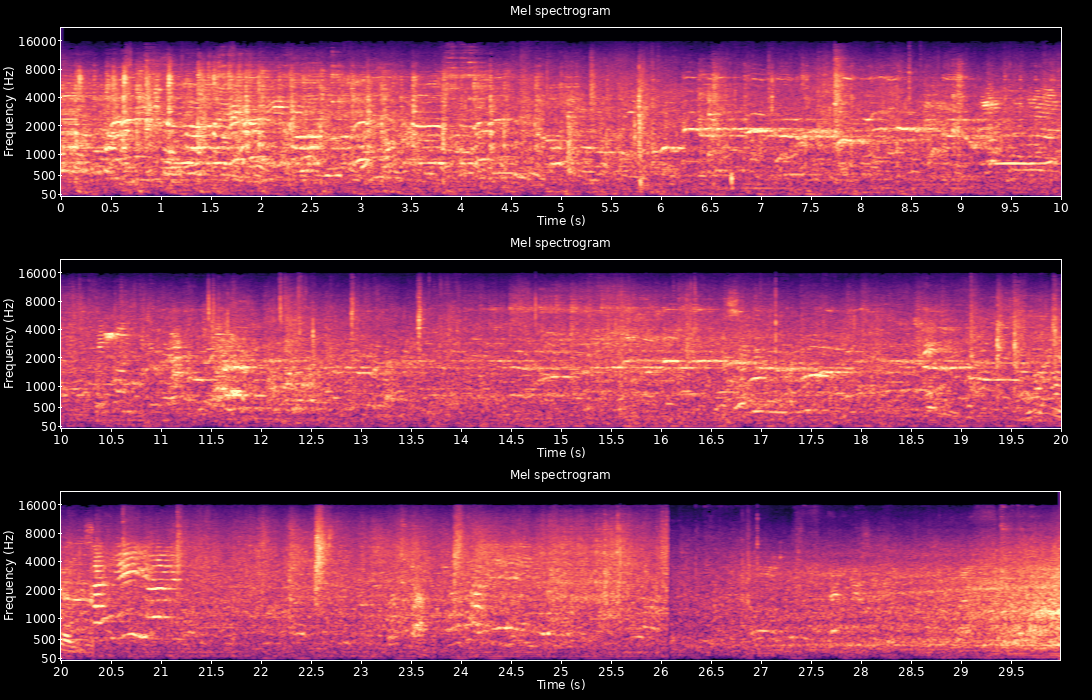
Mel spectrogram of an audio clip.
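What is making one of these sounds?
Men and women chatter at a distance outdoors.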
